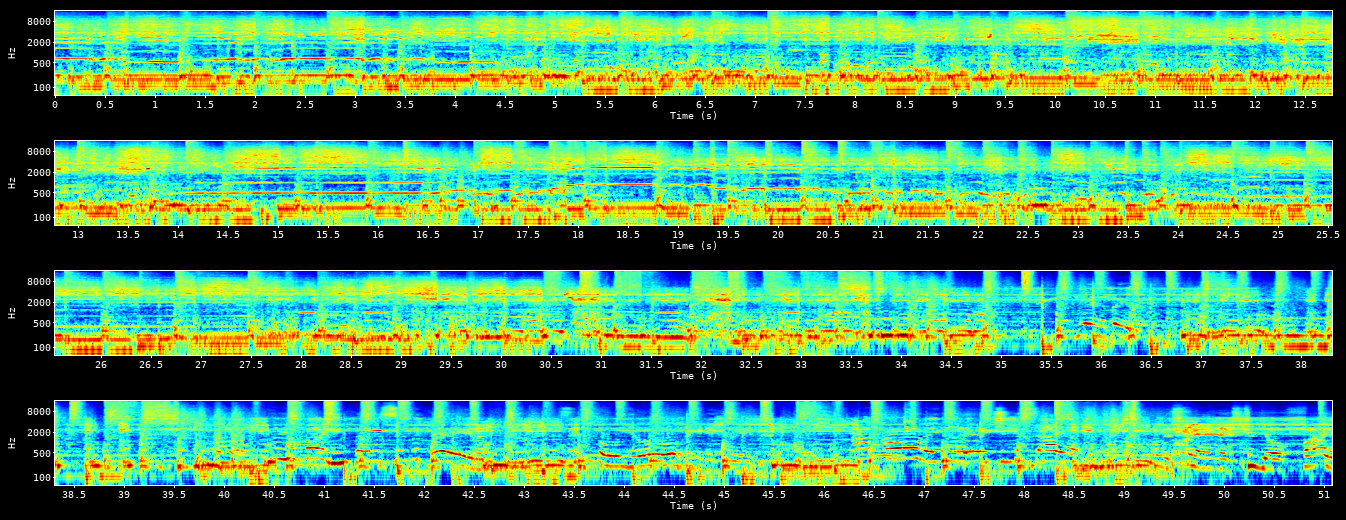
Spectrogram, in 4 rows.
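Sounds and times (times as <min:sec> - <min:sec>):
drum kit: 0:00.0 - 0:51.0
electric guitar lead: 0:00.0 - 0:51.0
second guitar: 0:00.0 - 0:51.0.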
